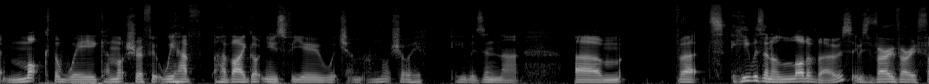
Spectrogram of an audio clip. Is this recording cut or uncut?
uncut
